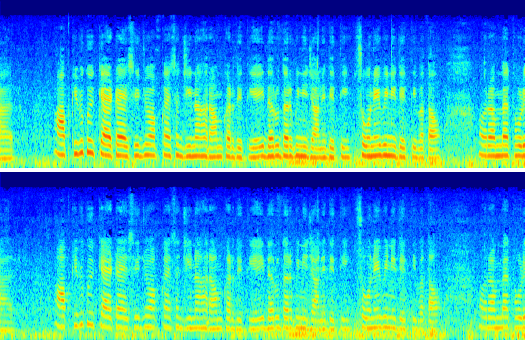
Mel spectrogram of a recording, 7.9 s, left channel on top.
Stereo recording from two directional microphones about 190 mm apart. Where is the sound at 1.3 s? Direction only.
20° left (ahead or behind).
